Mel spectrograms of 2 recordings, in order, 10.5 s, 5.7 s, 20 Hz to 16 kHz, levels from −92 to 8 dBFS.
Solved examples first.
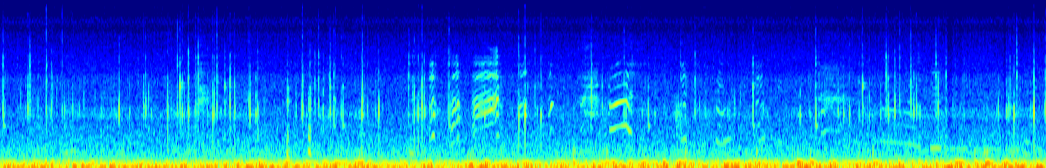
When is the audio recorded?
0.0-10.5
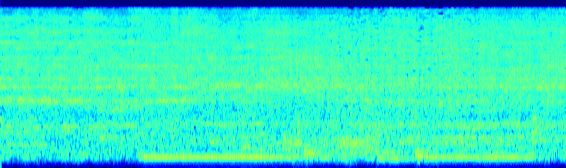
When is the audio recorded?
3.3-4.8

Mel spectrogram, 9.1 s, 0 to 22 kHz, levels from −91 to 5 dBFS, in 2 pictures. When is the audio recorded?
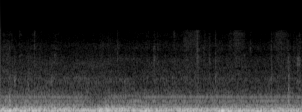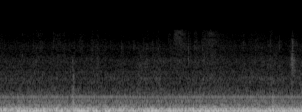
0.0-1.3; 2.2-9.1

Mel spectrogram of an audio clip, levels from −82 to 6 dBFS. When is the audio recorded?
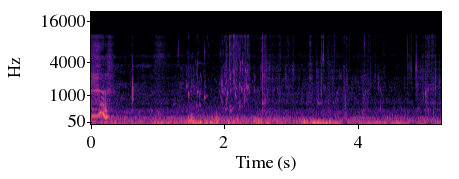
1.3-2.5

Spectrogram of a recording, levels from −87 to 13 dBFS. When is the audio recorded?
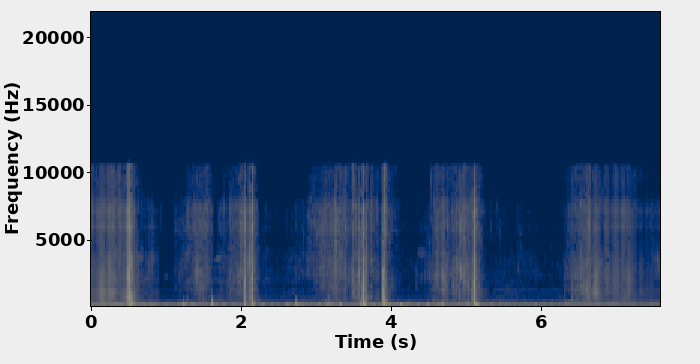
0.9-6.7

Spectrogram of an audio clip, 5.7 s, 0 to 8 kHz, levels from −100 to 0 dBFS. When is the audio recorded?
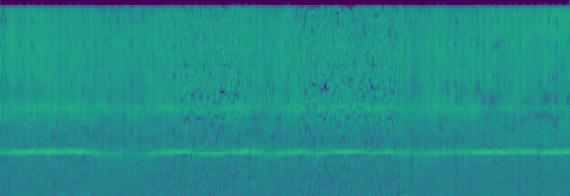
1.8-2.4; 3.0-4.0

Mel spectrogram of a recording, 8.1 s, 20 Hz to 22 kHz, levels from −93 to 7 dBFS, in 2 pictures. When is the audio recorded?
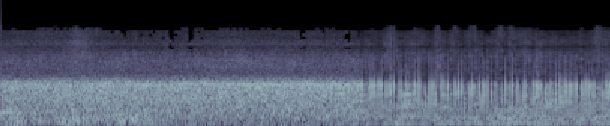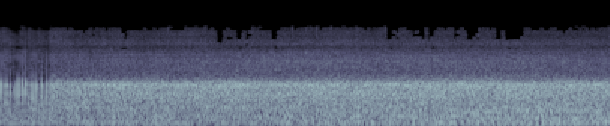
0.0-2.4; 4.4-8.1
